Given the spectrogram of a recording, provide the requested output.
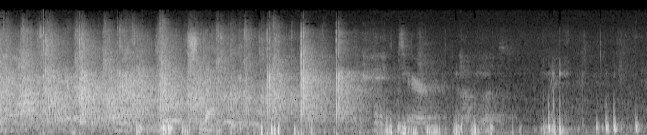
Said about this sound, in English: Hey, someone started to clap. You can clap because I don't know what's going to be like after. So you can clap before.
